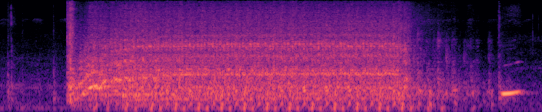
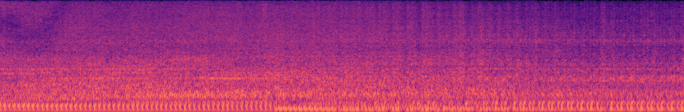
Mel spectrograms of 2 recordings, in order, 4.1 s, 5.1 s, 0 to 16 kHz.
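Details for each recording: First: John Deere L120 lawn tractor, Briggs V-twin, sat almost a year: cranks about 2.5 s with even compression pulses but never fires. It has spark, a good fuel filter and a working pump, and runs only on quick-start spray; the fuel shutoff solenoid is stuck. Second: John Deere L120 lawn tractor, Briggs V-twin, sat about a year: engine drops from higher speed to a steady, even putter with no surging or hunting; runs normally.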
